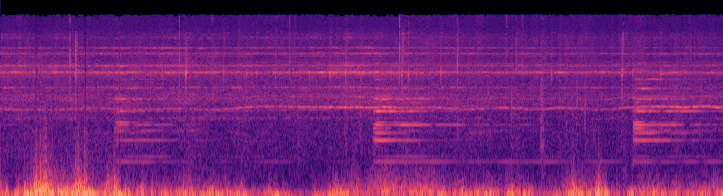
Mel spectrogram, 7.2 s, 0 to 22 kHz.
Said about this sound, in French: 8h sonne au clocher de Villadin, le vent souffle.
